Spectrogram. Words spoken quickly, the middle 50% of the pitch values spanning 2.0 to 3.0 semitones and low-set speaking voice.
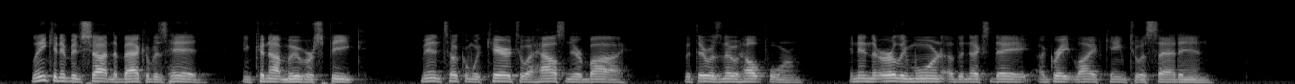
Yes: fast, 240 wpm; average, 2.7 semitones; low, 125 Hz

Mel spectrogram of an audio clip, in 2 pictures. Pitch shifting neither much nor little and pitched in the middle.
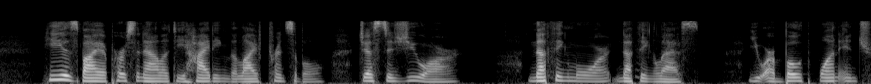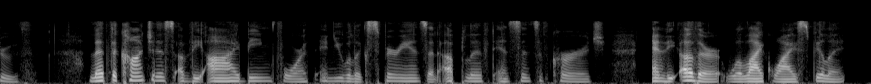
Yes: average, 3.2 semitones; medium, 145 Hz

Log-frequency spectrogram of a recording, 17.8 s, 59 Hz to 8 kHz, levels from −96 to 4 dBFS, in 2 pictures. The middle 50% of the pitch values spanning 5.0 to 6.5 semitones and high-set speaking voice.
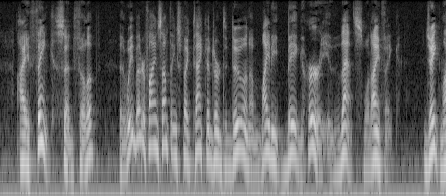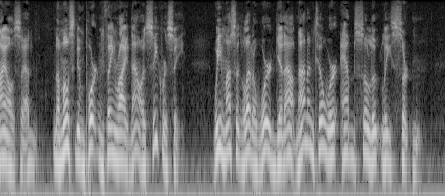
No: wide, 5.6 semitones; medium, 145 Hz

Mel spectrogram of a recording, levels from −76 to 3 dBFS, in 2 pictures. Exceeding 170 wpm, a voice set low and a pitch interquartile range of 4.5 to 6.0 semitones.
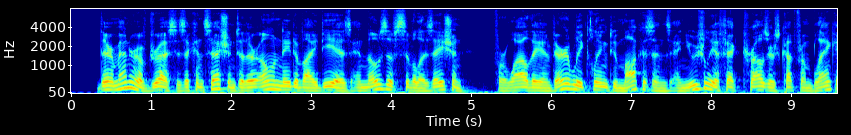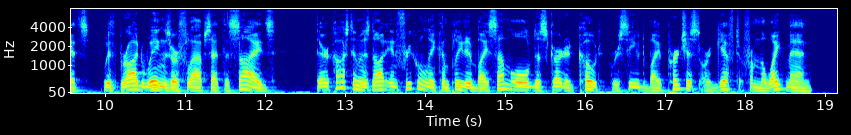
Yes: average, 180 wpm; low, 115 Hz; average, 5.0 semitones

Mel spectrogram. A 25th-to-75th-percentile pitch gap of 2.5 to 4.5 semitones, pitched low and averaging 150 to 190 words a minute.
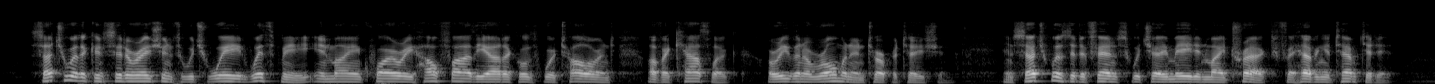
Yes: average, 2.9 semitones; low, 130 Hz; average, 165 wpm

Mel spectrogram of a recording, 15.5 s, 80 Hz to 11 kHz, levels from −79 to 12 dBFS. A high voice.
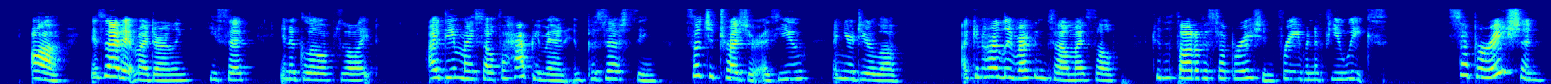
Yes: very high, 275 Hz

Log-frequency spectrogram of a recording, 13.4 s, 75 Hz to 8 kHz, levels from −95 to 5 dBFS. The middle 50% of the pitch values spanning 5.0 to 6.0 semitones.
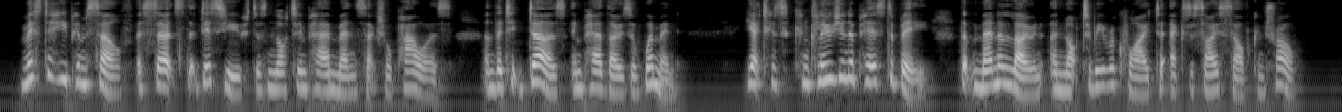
Yes: wide, 5.6 semitones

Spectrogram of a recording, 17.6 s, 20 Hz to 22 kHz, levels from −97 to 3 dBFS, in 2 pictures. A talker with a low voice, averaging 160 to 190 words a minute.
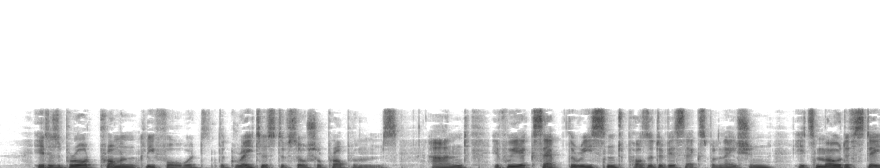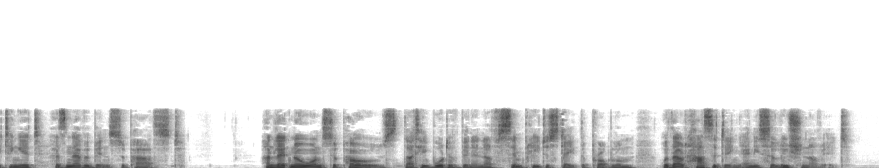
Yes: low, 125 Hz; average, 165 wpm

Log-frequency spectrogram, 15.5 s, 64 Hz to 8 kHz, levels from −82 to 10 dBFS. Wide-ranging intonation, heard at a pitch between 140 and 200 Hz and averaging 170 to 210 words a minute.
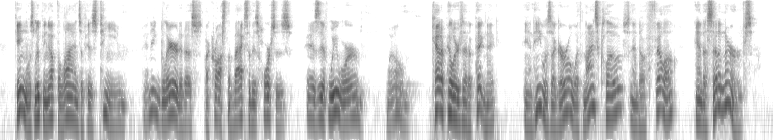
No: wide, 6.4 semitones; low, 130 Hz; average, 175 wpm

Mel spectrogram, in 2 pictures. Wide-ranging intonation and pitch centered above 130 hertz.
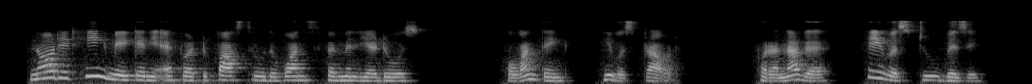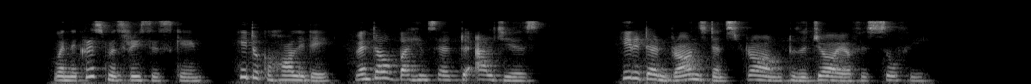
No: average, 3.7 semitones; high, 190 Hz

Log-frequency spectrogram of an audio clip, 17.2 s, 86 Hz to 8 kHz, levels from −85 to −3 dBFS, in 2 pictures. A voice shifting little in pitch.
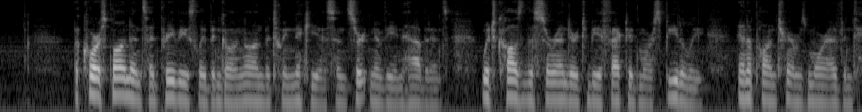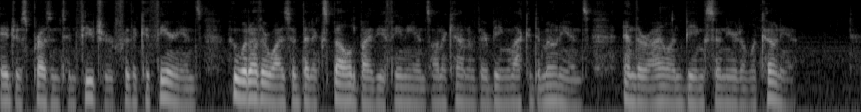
Yes: narrow, 2.2 semitones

